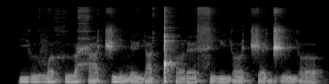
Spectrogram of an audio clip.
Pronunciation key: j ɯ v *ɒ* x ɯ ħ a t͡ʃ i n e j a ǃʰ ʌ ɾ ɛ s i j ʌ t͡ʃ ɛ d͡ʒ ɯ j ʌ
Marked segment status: incorrect: ʌ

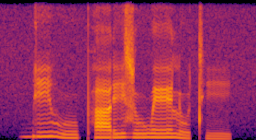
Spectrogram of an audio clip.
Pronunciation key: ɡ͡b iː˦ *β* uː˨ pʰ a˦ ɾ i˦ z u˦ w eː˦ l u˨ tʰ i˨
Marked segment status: correct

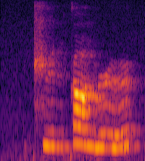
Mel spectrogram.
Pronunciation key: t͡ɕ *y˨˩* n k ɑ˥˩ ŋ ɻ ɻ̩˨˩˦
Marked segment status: correct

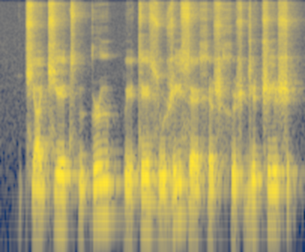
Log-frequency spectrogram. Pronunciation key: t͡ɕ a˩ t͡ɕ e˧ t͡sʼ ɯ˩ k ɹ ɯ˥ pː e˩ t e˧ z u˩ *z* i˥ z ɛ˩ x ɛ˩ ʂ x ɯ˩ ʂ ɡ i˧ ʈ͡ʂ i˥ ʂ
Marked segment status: incorrect: ʐ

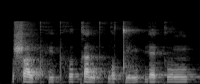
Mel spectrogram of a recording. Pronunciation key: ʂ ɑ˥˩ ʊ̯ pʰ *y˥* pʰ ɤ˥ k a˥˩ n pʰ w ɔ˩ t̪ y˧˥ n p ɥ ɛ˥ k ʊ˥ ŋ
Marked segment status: incorrect: y˧˥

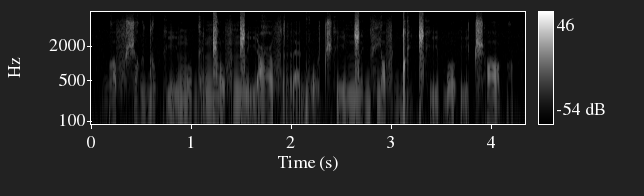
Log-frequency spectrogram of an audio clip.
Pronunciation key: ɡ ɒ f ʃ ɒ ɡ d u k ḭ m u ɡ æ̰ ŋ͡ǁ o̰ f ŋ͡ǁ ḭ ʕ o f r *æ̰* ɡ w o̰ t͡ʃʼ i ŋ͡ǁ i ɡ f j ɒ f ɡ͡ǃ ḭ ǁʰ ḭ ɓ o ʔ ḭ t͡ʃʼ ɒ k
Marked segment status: correct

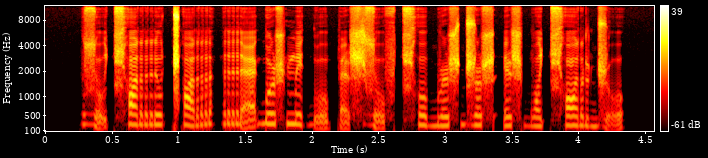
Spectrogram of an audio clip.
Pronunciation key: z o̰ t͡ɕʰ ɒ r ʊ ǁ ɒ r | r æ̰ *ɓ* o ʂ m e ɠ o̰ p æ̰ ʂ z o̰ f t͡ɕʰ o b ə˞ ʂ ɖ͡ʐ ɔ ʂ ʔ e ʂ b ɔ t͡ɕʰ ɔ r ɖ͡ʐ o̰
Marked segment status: incorrect: ɠ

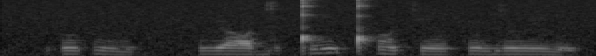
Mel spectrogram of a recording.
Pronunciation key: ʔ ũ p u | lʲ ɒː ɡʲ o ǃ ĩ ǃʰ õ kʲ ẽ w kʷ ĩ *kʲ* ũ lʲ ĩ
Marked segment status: incorrect: ɡʲ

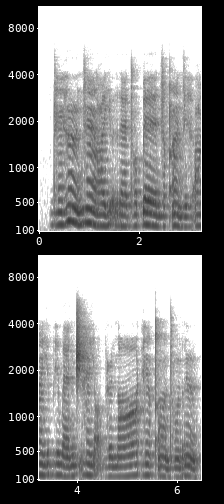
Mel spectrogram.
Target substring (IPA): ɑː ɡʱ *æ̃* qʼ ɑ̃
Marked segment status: incorrect: ɛ̃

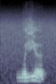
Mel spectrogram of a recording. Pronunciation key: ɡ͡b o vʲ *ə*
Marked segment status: correct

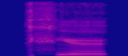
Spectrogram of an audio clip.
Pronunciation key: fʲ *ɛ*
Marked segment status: incorrect: ɛ̃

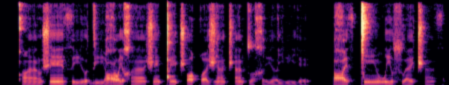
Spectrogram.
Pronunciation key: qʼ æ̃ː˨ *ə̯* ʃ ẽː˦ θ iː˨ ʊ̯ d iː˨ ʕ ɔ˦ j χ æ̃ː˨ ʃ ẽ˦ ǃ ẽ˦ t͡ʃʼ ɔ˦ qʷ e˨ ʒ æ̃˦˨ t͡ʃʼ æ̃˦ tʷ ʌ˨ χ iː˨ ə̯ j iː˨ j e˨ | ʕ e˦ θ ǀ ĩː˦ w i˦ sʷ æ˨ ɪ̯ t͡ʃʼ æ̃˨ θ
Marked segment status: incorrect: ʊ̯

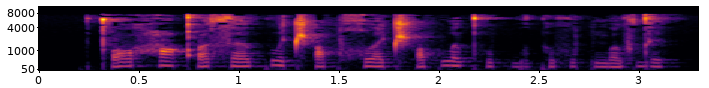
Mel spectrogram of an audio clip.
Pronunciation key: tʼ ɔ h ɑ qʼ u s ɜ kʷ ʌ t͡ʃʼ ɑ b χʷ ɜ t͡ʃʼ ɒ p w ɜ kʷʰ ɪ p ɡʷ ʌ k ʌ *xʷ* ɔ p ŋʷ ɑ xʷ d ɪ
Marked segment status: correct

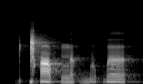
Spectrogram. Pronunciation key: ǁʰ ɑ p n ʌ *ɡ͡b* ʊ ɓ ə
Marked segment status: correct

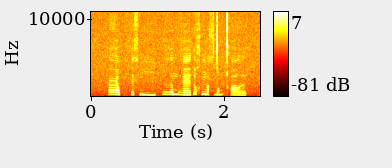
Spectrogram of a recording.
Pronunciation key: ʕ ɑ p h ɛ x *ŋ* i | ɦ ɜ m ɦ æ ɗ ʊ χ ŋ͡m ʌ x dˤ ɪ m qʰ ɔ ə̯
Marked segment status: correct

